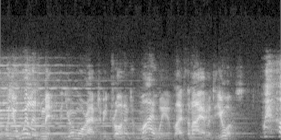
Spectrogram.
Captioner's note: none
